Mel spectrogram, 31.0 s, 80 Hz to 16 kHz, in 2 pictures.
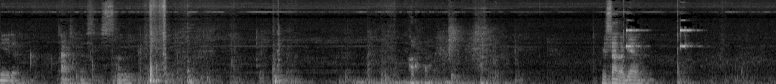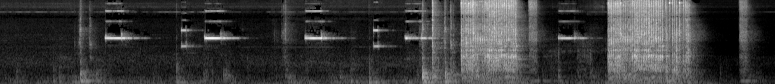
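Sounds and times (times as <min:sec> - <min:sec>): machine buzzer beeping: 0:17.6 - 0:18.6, 0:19.2 - 0:20.5, 0:21.6 - 0:26.1, 0:26.7 - 0:29.3.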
